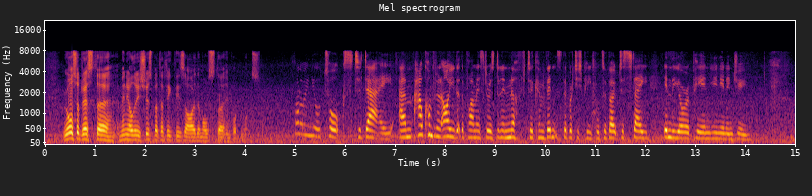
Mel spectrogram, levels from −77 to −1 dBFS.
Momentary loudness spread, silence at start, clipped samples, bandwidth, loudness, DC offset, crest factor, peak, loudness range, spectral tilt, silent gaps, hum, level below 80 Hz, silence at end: 18 LU; 0 s; under 0.1%; 8.4 kHz; -16 LUFS; under 0.1%; 16 dB; 0 dBFS; 6 LU; -4.5 dB/octave; none; none; -42 dBFS; 0 s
